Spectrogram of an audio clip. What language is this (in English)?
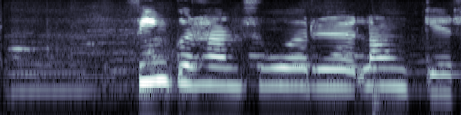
Icelandic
